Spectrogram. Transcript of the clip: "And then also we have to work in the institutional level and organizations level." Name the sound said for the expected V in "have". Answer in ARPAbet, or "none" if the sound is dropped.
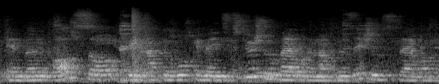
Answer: F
